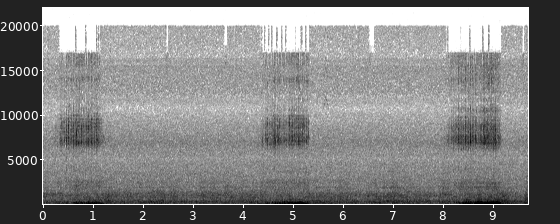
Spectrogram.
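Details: An older Shiba Inu snoring, its snores louder with age: three deep buzzy snores with a whooshing airy edge, evenly spaced about four seconds apart, in a small quiet room.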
